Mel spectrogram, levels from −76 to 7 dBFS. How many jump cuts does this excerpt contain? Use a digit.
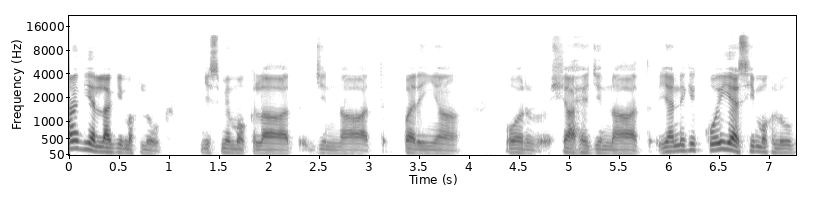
0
